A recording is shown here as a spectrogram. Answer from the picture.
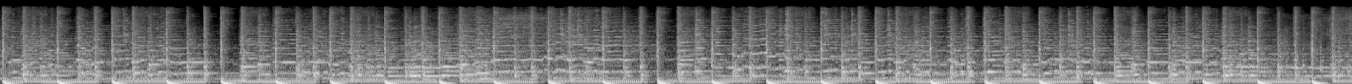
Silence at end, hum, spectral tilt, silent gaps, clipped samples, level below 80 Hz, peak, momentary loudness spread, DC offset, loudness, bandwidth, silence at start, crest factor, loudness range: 0 s; none; -5 dB/octave; none; under 0.1%; -16 dBFS; 0 dBFS; 3 LU; under 0.1%; -13 LUFS; 16.5 kHz; 0 s; 12 dB; 1 LU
